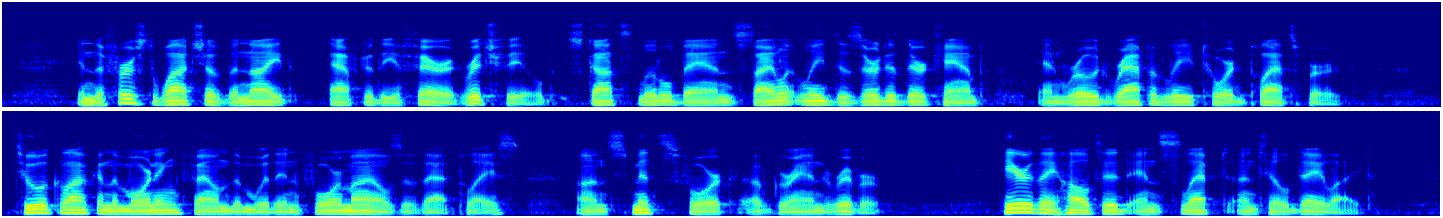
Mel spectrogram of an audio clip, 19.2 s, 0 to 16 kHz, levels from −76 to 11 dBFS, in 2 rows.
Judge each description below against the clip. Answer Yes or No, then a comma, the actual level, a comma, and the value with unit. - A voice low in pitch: Yes, very low, 95 Hz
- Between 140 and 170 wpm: Yes, average, 160 wpm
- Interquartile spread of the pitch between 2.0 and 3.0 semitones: No, average, 4.1 semitones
